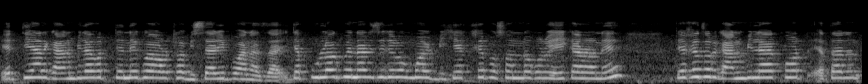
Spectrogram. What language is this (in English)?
Assamese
